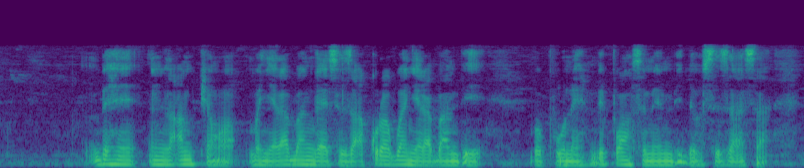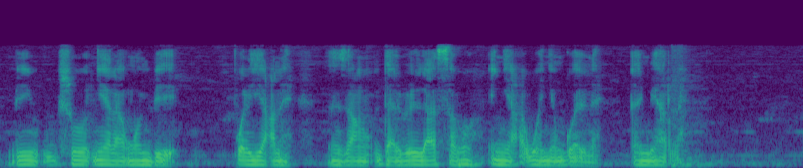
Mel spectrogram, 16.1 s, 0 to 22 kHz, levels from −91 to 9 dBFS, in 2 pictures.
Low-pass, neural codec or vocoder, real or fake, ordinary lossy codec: 7.2 kHz; none; real; MP3, 96 kbps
